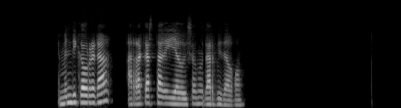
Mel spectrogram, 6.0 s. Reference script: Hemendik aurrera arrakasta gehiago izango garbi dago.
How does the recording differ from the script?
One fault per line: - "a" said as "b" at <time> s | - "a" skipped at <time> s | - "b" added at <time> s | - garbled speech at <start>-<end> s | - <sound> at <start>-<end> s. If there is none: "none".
none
